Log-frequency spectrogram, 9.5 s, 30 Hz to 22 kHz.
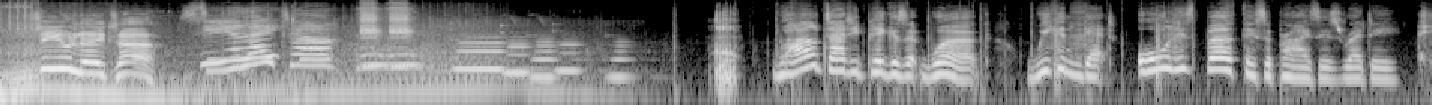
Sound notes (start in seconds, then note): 2.3 car horn toots; 4.7 oinks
